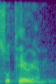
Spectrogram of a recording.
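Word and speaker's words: σωτήριον: our salvation comes from a greek word that is pronounced as sotarium i know what suterian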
